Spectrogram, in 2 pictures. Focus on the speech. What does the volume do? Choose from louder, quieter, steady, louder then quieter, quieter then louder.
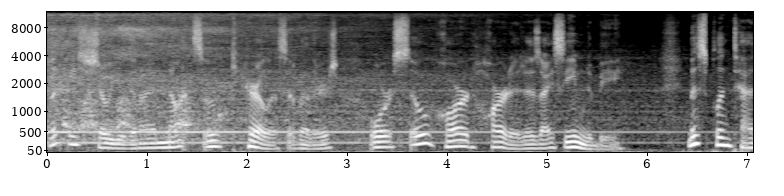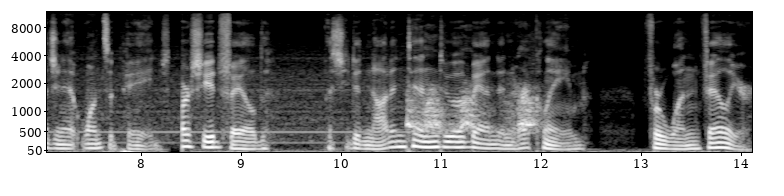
steady.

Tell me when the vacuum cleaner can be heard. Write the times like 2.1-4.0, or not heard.
0.0-10.8.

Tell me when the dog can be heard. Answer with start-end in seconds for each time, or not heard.
0.1-1.9, 10.7-12.1.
